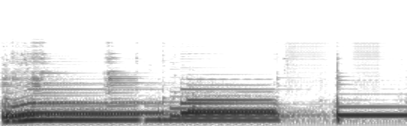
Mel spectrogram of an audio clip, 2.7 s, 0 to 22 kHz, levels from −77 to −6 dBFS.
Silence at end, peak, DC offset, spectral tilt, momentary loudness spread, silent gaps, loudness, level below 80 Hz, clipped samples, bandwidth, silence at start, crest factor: 0 s; -10 dBFS; under 0.1%; -10 dB/octave; 7 LU; none; -24 LUFS; -60 dBFS; under 0.1%; 6.6 kHz; 0 s; 12 dB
